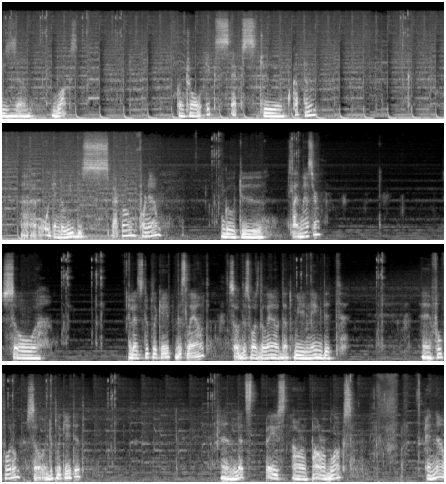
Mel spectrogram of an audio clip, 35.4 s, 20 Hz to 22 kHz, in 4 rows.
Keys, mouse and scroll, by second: 0.1 shift+click, 0.2 shift+double click, 0.8 shift+click, 1.6 shift+click, 2.3 shift+click, 5.1 ctrl+x, 9.8 Delete, 32.1 ctrl+v.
